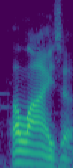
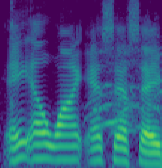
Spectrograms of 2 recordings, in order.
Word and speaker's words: Alyssa: the girl pronounced it Eliza. So the same spelling, A-L-Y-S-S-A, pronounced Alyssa, Elisa, and Eliza.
